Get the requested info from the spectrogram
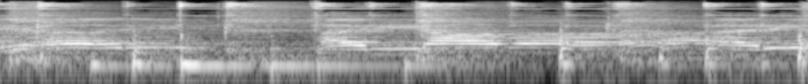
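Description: Devotional chanting sung to a melody, with hand cymbals jingling and percussion strikes keeping the rhythm.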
